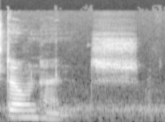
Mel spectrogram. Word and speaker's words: Stonehenge: Stonehenge. – I always want to say hedge. – Stonehenge. – It's not. It's Stonehenge. Henge. It's NG.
